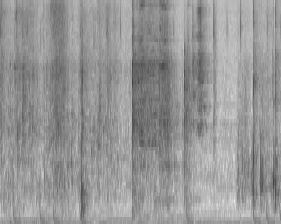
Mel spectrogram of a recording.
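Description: Cardboard packaging of a figure box being handled and opened: cardboard rubbing and sliding, with a sharp knock a little over a second in, then a few quick clicks near the end as scissors are worked at a box flap.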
